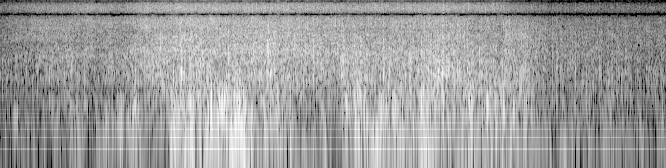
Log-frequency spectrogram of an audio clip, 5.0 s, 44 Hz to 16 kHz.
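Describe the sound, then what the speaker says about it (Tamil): A heavy summer downpour with strong wind in Tamil Nadu's Erode district makes a dense, loud, continuous roar of rain, swelling and easing in gusts throughout, with no voices. "பலத்த காற்றுடன் 1 மணி நேரத்திற்கும் மேலாக பலத்த மழை பெய்தது"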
